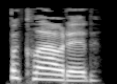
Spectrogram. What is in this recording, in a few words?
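"beclouded", British English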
